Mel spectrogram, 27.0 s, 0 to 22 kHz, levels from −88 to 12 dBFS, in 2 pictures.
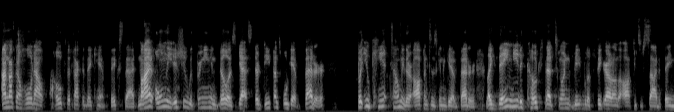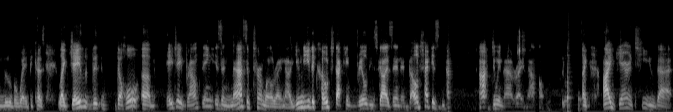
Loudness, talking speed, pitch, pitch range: -29 LUFS, 225 wpm, 170 Hz, 140-210 Hz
